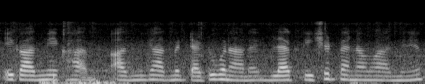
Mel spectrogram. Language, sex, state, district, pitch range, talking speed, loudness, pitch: Hindi, female, Bihar, West Champaran, 200-220 Hz, 240 wpm, -19 LUFS, 205 Hz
